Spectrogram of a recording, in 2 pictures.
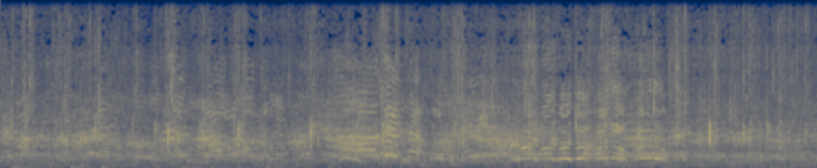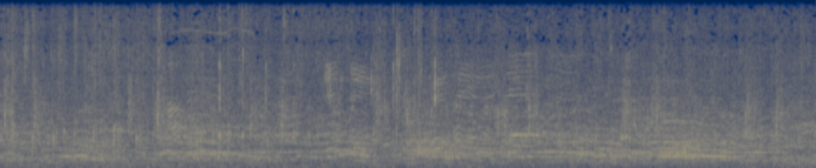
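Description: A large crowd of men and women chatters outdoors.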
